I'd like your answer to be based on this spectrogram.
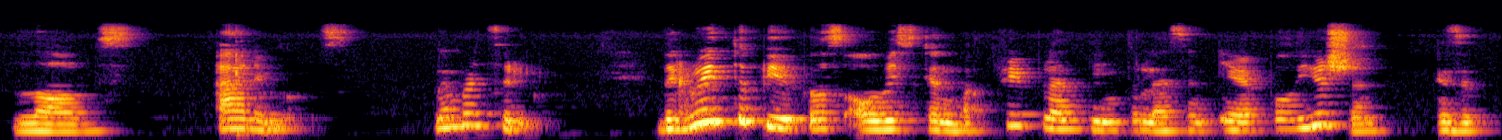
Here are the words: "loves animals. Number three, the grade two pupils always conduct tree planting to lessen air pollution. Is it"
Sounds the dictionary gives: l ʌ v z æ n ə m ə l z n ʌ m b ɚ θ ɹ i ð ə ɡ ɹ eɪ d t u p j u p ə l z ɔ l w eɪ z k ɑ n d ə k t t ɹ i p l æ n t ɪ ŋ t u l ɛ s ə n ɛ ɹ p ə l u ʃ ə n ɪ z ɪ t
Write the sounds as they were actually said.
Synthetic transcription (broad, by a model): l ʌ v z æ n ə m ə l s n ʌ m b ɚ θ ɹ i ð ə ɡ ɹ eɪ t u p j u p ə l s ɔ l w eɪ s k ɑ n d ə k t t ɹ i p l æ n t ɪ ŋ t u l ɛ s ə n ɛ ɹ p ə l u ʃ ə n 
